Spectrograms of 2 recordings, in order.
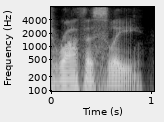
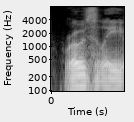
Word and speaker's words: Wriothesley: name is abbreviated w-r-i-o-t which is pronounced either wrought or wrote if the remaining letters of his name were included it would look like this and would be pronounced rothlessly or maybe Rosalie all right so beginning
